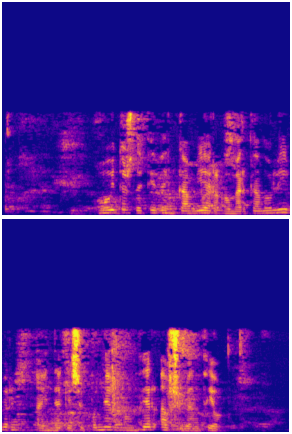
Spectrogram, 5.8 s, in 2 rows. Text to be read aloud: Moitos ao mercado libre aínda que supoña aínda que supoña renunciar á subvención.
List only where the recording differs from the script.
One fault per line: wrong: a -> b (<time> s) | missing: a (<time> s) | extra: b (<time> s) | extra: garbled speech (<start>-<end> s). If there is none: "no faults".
extra: deciden cambiar (1.4 s)
missing: aínda que supoña (4.0 s)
